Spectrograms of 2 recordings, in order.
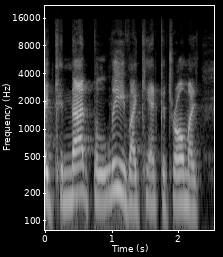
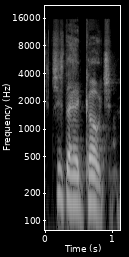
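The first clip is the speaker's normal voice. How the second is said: normal talking voice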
